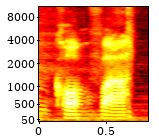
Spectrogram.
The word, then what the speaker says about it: Angkor Wat: É, a gente tem, por exemplo, bastante citado como exemplo, Belfor Roxo, Meca, Puma Punku, Teonakum, Coral Castle, Angkor Wat, que provavelmente é algo que eu errei a pronúncia, mas que tem no Civilization. – É o Angkor Wat.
